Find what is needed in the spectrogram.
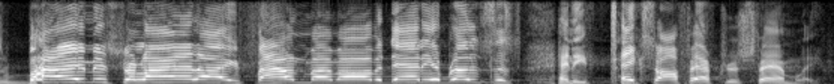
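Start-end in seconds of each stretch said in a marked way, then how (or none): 0.0-3.5 high, loud, quick little creature; excited shout tumbling out fast; gleeful farewell. Acted. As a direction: call out happily while flying away. Creature joyfully flies off to family.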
